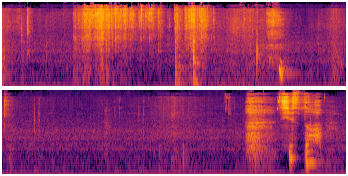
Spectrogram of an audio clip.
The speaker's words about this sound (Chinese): 你好，帮我打包起来，谢谢。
